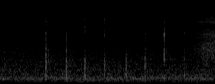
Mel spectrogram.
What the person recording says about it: you hear that nice and crispy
